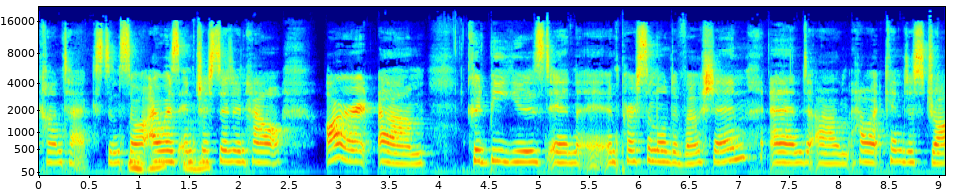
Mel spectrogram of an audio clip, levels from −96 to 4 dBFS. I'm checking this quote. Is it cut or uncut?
uncut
